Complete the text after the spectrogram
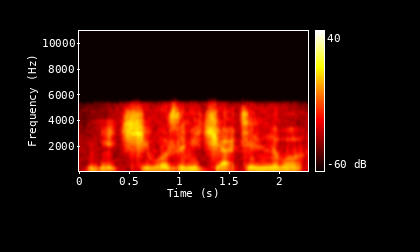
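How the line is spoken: Barking snap. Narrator (Russian): рявкнул Поттерли

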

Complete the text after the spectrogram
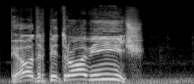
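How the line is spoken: Shout. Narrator (Russian): закричал Митя

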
